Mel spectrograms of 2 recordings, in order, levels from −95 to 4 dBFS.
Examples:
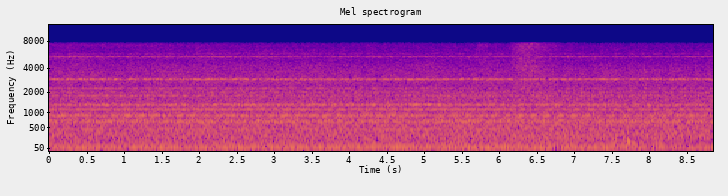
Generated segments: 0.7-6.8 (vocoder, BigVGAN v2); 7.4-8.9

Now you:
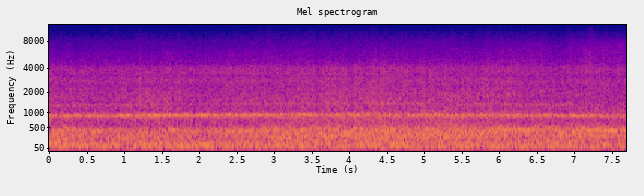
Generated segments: 1.0-2.0 (vocoder, BigVGAN v2); 3.7-7.1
